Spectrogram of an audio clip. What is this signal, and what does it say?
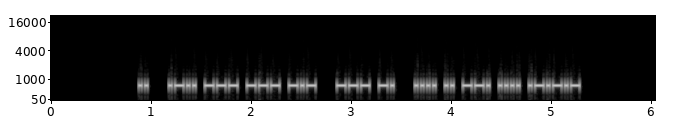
Morse code, heard as a keyed tone, about 40 wpm, 700 Hz. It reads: I LOOK ON HIGH.
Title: Sentences from Top 1000 Words - Review Part 1 - 40wpm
